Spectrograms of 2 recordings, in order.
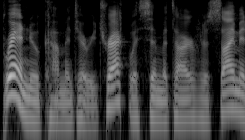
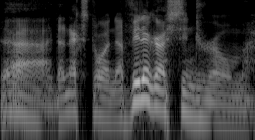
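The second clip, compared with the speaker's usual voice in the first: put-on pirate voice, buccaneer-style delivery. Naming the next disc on the list, said like a pirate. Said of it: "I don't know why I said it like a pirate".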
